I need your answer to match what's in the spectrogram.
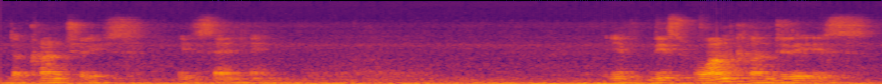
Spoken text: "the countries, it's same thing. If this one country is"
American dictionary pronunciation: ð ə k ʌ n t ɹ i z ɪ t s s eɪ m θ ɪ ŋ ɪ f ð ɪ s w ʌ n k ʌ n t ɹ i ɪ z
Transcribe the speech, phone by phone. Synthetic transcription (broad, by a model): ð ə k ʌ n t ɹ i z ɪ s s eɪ m t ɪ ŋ ɪ f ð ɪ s w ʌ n k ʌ n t ɹ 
